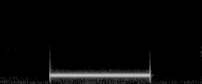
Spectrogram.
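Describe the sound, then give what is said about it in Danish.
A single steady telephone ringing tone sounds for about one second as a call is being placed, clean and fairly loud, with near-silence before and after it and no voices. “allerførst så synes jeg, at vi skal prøve at ringe til, til Bjørli”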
